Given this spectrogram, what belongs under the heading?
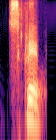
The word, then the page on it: scrip: Indian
